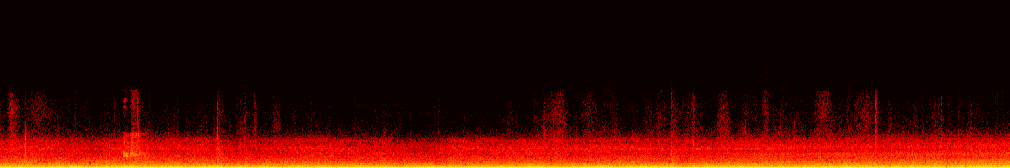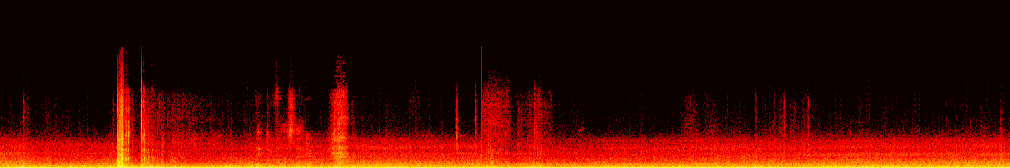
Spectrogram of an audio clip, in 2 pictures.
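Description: Steady low rumble of a car's engine and tyres heard from inside the cabin while driving at low speed. A few brief sharp clicks come about halfway through.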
